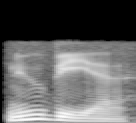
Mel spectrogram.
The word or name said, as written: Nubia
